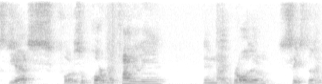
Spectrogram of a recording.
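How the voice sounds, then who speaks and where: A man speaks very slowly with a Spanish accent, his pitch fairly high and his pitch variation ordinary. The tone is dark and mellow, and the room echo is audible. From El Salvador. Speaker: union electrician. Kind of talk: interview. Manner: halting.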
